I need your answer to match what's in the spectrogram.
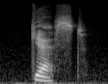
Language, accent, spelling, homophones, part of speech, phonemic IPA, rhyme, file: English, US, guest, guessed, noun / verb, /ɡɛst/, -ɛst, En-us-guest.ogg
- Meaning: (noun) 1. A recipient of hospitality, especially someone staying by invitation at the house of another 2. A patron or customer in a hotel etc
